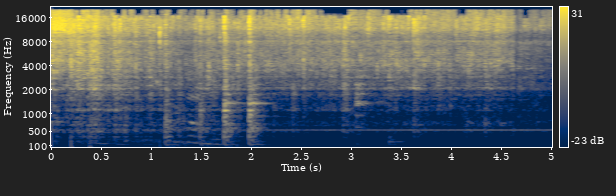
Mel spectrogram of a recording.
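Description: Fennel seeds, sambar shallots and curry leaves hit hot oil in a pan for a duck gravy, bursting into a loud crackle with a few stirring clinks, then settling into a steadier sizzle.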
